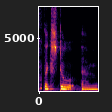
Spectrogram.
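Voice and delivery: ordinary delivery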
